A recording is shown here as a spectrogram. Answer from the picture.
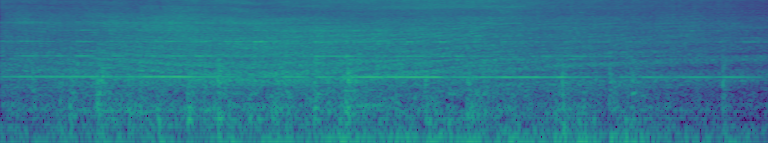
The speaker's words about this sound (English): And the train always coming, and little Nell always screaming, and the train always coming, and some Mountie always saving her.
